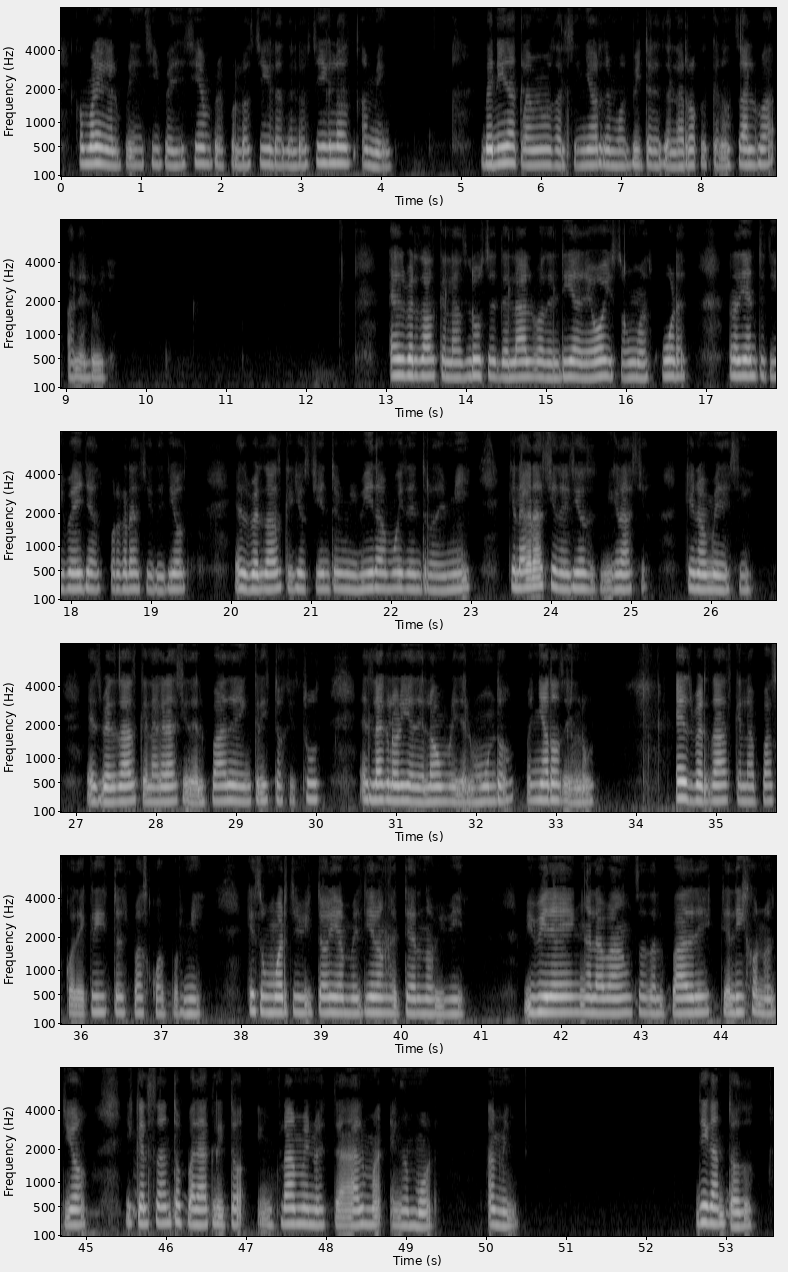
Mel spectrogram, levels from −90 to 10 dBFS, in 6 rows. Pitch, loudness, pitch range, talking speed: 225 Hz, -30 LUFS, 215-230 Hz, 150 wpm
